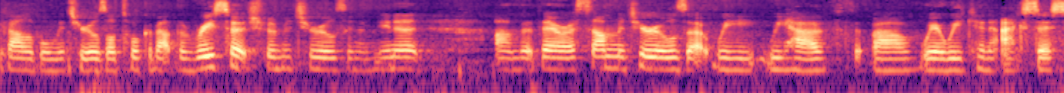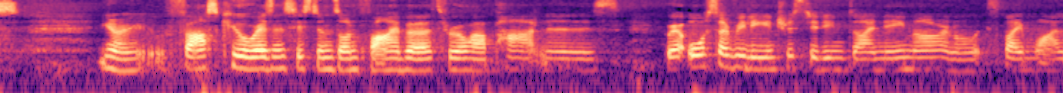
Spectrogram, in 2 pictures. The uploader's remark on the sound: IFE Distinguished Visitor Lecture, recorded 15 February 2019 at QUT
